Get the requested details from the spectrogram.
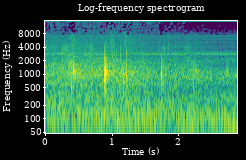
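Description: Footsteps click on a hard floor.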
